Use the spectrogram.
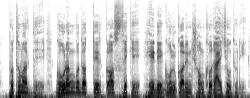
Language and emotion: Bengali, neutral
